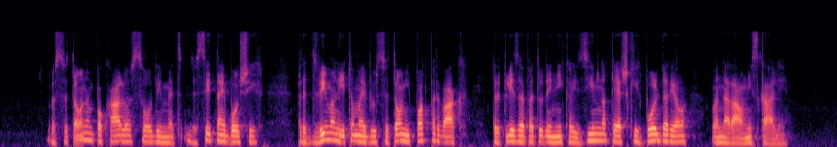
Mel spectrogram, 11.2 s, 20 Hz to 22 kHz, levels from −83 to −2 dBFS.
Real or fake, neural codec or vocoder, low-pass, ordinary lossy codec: fake; vocoder, 22.05 kHz, 80 mel bands, WaveNeXt; 9.9 kHz; none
